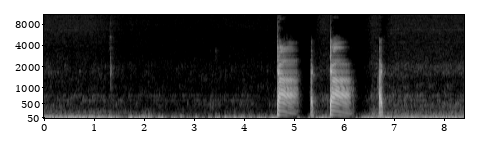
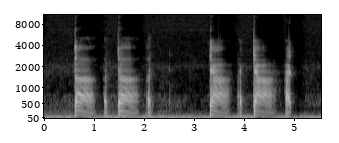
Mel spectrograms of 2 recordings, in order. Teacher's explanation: Voiceless, palatalized alveolar plosive consonant.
